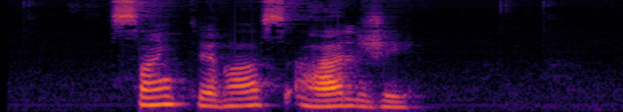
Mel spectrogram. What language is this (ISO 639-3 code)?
fra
